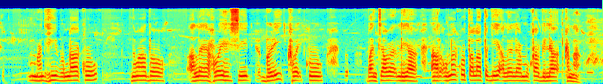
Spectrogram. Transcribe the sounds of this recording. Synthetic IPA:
məd͡ʒɦibɔŋɡakɔ | nɔwad̪ɔ | a̰lɛɦɔjhisit̪̚bəɽic̚ˀkʰɔc̚kɔ | baɲt͡ʃawɛʔ̪lɛjaːɾɔnakɔt̪alat̪ɛɡɛalɛlɛmɔkabilaʔkana

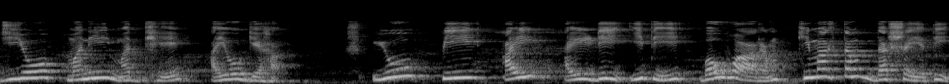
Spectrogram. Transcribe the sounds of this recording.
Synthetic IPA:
d͡ʒijoːmɐnimɐd̪ʱjeːɐjoːɡjɐɦɐ̰ | jupiɐjɐjɖiːt̪ibɐwʋaːɾɐmkimɐɾt̪ɐmd̪ɐʃɐjɐt̪i

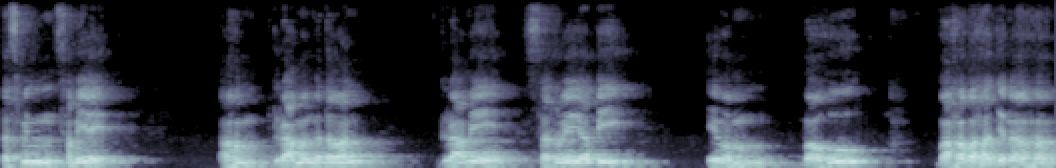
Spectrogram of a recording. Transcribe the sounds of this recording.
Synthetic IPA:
t̪ɐsminsɐmɐje | ɐɦɐmɡɾaːmɐŋɡɐt̪ɐʋaːn | ɡɾaːmeːsɐɾʋeːɐpi | eːʋɐmbɐɦu | bɐɦɐʋɐɦɐ̆d͡ʒɐnaːɦɐ

